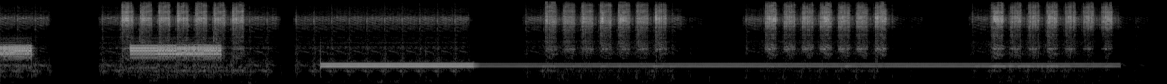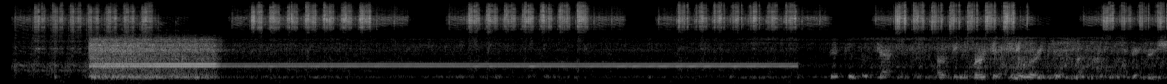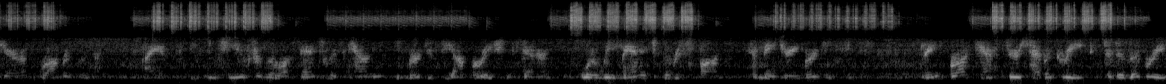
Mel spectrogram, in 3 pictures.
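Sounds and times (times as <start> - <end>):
short data burst: 1.2 - 35.0
high-pitched ticking interference: 3.2 - 11.2, 12.0 - 28.2, 28.8 - 32.5, 33.1 - 34.8
two-tone attention signal: 3.2 - 11.2, 12.6 - 24.0.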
